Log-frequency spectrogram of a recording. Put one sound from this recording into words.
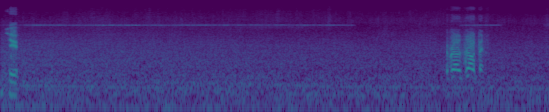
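A young man speaks briefly and calmly into a microphone.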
